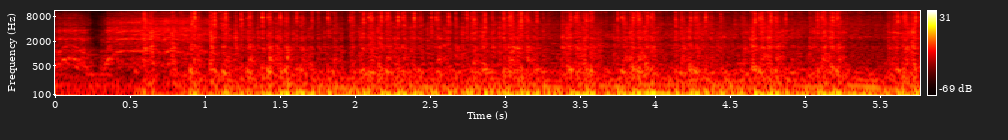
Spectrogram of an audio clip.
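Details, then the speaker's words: 1972 Chevy C50 big-block rollback, first start after sitting several years, on choke with the fuel pump powered: it catches after a brief crank and settles into a steady, even rumble with no knocks or misses; oil pressure is up and the battery is charging. "he's got oil pressure the battery's charging success"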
